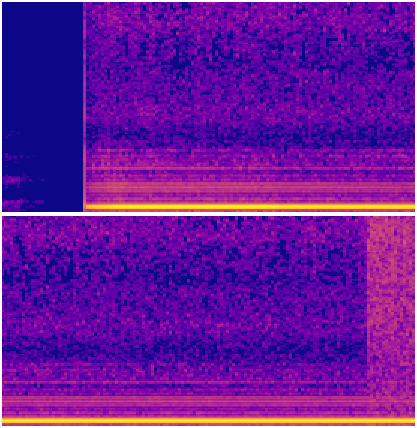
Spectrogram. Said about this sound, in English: brought out on the table is the lone traveler, a dial tone ominously sputtering from the landline still in his hand and blood pooling around his head.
